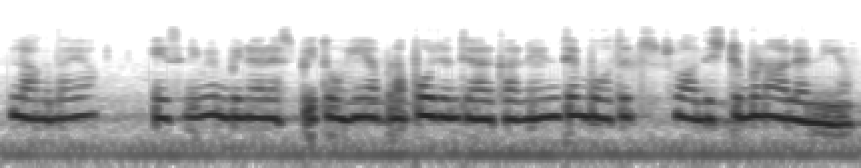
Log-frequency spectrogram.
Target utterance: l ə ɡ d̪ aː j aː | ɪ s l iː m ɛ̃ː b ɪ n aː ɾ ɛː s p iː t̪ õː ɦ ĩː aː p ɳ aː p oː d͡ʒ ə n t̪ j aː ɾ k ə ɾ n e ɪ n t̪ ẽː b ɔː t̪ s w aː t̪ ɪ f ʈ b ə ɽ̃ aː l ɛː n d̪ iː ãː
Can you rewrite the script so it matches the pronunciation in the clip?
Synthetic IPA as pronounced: l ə ɡ d̪ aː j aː | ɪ s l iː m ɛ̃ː b ɪ n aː ɾ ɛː s p iː t̪ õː ɦ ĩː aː p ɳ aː p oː d͡ʒ ə n t̪ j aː ɾ k ə ɾ n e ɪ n t̪ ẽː b ɔː t̪ s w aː d̪ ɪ ʃ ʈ b ə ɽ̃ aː l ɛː n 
